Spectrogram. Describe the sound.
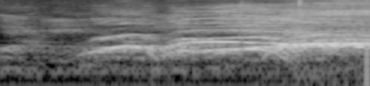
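A church audience at Uni Hill cheers, many voices rising together into a sustained, swelling whoop that builds in loudness after a quieter start and stays strong to the end.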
